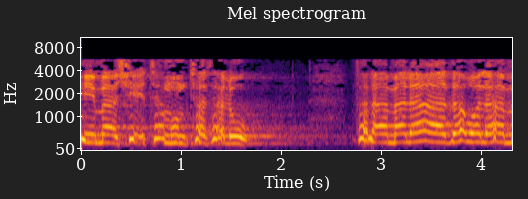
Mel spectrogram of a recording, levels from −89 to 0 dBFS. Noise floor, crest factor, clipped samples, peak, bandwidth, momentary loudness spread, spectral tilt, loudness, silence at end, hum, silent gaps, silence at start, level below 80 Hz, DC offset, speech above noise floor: -45 dBFS; 14 dB; under 0.1%; -4 dBFS; 5.8 kHz; 5 LU; -7 dB/octave; -17 LUFS; 0 s; none; none; 0 s; -68 dBFS; under 0.1%; 28 dB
